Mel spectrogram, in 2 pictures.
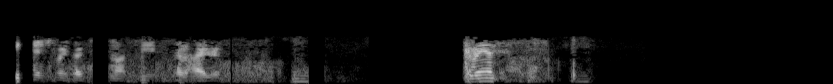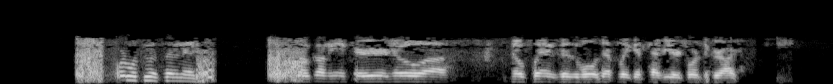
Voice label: Fire Dpts VHF 154.800 Patch, scanner; TOPAZ PD (TRWC); Mesa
